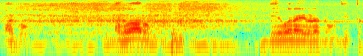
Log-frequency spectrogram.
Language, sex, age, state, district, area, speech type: Kannada, male, 30-45, Karnataka, Mysore, urban, spontaneous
